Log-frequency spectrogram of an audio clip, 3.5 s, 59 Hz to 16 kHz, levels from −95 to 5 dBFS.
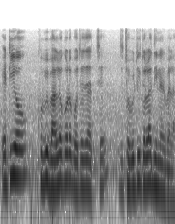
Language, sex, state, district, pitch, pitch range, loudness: Bengali, male, West Bengal, Jhargram, 160 Hz, 145-175 Hz, -18 LUFS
